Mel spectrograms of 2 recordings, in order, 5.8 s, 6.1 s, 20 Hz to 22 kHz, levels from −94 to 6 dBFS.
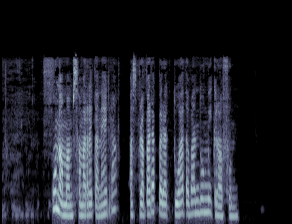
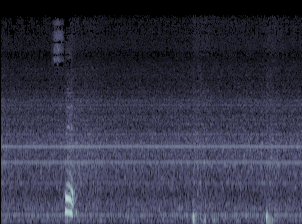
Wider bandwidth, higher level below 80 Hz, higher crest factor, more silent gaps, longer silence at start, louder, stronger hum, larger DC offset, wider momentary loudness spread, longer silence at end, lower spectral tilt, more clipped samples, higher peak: second, 8.4 kHz vs 16.5 kHz; second, -66 dBFS vs -58 dBFS; about the same, 24 dB vs 24 dB; neither; first, 0.9 s vs 0 s; first, -22 LUFS vs -32 LUFS; neither; neither; second, 16 LU vs 20 LU; first, 1.1 s vs 0 s; second, -4 dB/octave vs -6 dB/octave; neither; first, -2 dBFS vs -10 dBFS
